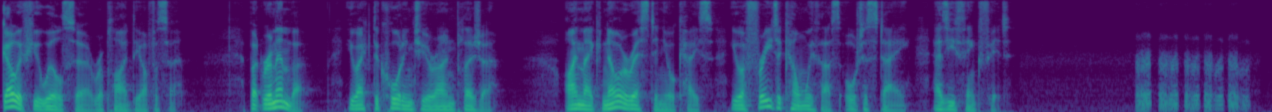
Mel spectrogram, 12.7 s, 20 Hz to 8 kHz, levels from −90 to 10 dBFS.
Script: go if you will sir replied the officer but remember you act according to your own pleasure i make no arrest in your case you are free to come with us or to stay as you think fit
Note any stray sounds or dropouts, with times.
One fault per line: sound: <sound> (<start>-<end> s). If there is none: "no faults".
sound: laugh (11.4-12.5 s)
